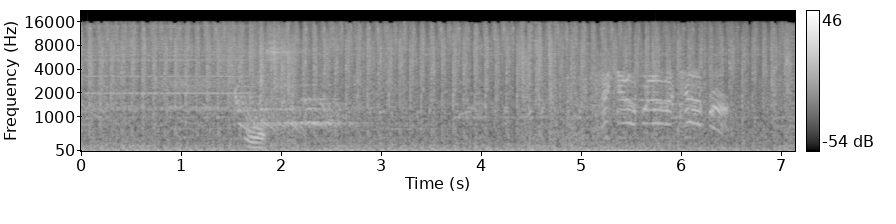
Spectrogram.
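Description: Gunfire from Grand Theft Auto V plays as rapid bursts and fusillades of shots at close range, with a brief mechanical clatter in between and someone talking over the action.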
